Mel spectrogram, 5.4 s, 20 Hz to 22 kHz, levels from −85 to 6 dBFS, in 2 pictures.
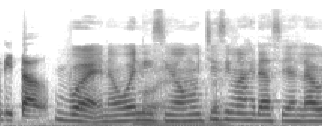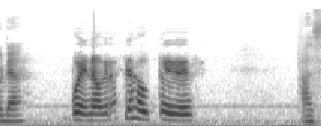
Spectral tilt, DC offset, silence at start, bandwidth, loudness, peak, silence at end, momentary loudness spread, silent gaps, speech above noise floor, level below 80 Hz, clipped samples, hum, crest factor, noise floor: -4.5 dB/octave; under 0.1%; 0 s; 16 kHz; -22 LUFS; -6 dBFS; 0 s; 8 LU; none; 21 dB; -42 dBFS; under 0.1%; none; 18 dB; -43 dBFS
